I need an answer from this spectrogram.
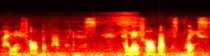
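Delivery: muttering under breath. Asked whether anyone else wants to act, a player speaks: muttering under breath. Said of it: "I'm just muttering under my breath".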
